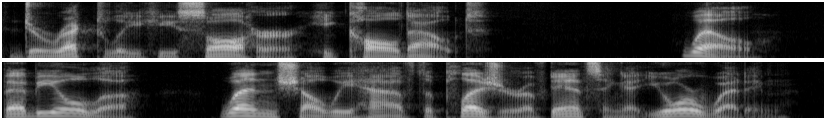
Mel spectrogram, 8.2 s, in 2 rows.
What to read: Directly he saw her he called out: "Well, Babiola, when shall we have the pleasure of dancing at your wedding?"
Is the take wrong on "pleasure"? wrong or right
right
